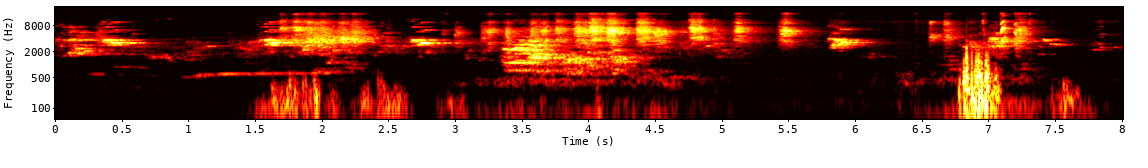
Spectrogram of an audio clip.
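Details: Colorful budgies chirping as a group, with a dense mix of high, scratchy chirps and squawks, a short whistled note near the start, and several low thumps or knocks in between.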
